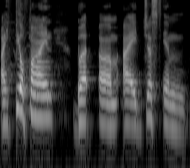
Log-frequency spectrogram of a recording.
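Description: A man's voice: fairly high pitch, very slow, smooth. A middle-aged male pastor with a head cold and scratchy throat, preaching a sermon earnestly, explaining and reading scripture with emphasis.

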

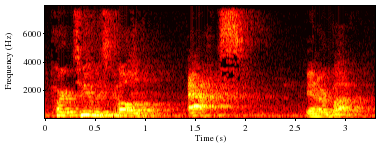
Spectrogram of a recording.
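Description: A man's voice: sits high, big pitch swings. Echoey male preacher, conversational and earnest. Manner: conversational, earnest, with rhetorical questions and emphatic pauses. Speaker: pastor preaching. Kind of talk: sermon. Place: large room, preaching to a congregation. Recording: echoey room, distant mic, faint noise.

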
